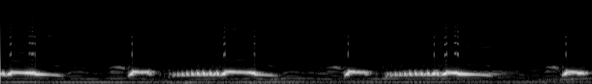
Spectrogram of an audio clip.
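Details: A Barbary dove gives a lively lure call: a sharp short coo, then a long pulsing rolled coo, repeated about every two seconds over a low background hum.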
